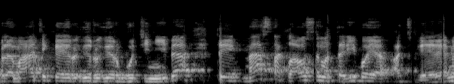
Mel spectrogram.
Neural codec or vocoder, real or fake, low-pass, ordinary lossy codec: none; real; 10.8 kHz; MP3, 48 kbps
